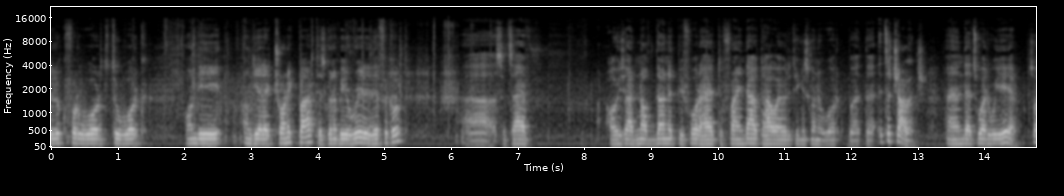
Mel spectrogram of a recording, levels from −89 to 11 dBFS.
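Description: No technical faults are audible.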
